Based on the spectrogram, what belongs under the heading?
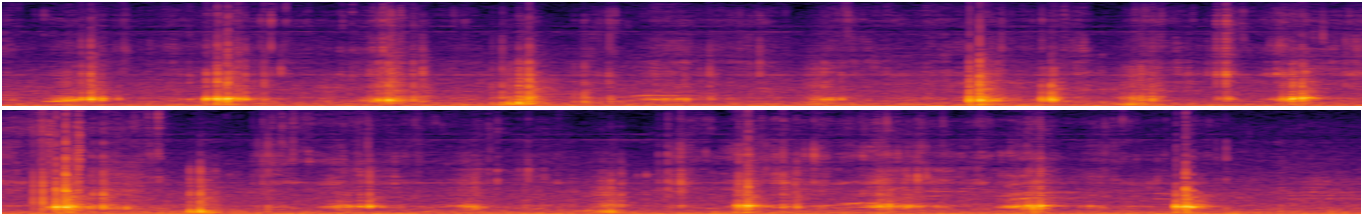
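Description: Chewing crunchy baked terracotta clay from a diya lamp: a string of short, sharp, irregular crunches, about one or two a second.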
